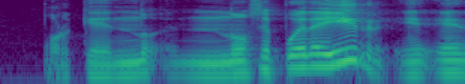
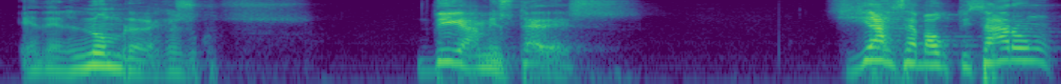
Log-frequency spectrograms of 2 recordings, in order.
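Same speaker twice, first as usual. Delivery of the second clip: loud, slow, higher demanding questions; mock zealot interrogating visitors, louder and higher; aggressive challenge; 6 semitones higher, 11 dB louder, slower than usual. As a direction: grill the strangers forcefully. Zealots confront the seated visitors.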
